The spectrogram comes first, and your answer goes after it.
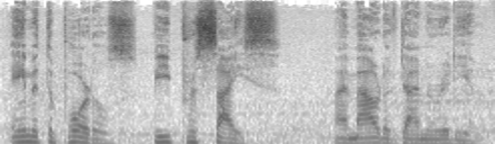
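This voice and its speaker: A man playing a brash, wry fighter in a video game, with a blunt, excitable delivery. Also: mid-range voice, moderate pace, background noise, close to an everyday voice. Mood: urgent, eager.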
